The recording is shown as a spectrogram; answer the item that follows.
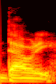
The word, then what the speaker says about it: Doughty: all of hockey and so to have him here at least everyone now knows how to pronounce my last name in la orange county just because our star defensive men for the past eight years ten years has been a dowdy so it's kind of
